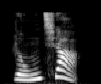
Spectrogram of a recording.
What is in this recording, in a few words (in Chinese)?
"融洽", Chinese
